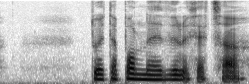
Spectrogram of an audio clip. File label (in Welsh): "bonedd", Welsh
